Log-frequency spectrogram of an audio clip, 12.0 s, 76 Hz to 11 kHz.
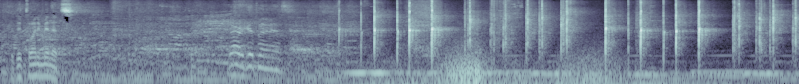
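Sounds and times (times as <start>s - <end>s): low steady hum: 5.1s - 11.9s.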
